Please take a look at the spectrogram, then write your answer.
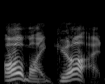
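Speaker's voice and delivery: loud, delighted outburst; real excited yell; excited shout. Real, not acted. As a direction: burst out with relief and joy. GM reacts to lucky armor roll.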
